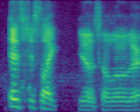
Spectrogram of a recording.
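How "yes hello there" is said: very low, soft, deep chest-rumble voice. Imitating a comic writer's very low voice after a retailer call. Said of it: "that dude has the lowest voice".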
